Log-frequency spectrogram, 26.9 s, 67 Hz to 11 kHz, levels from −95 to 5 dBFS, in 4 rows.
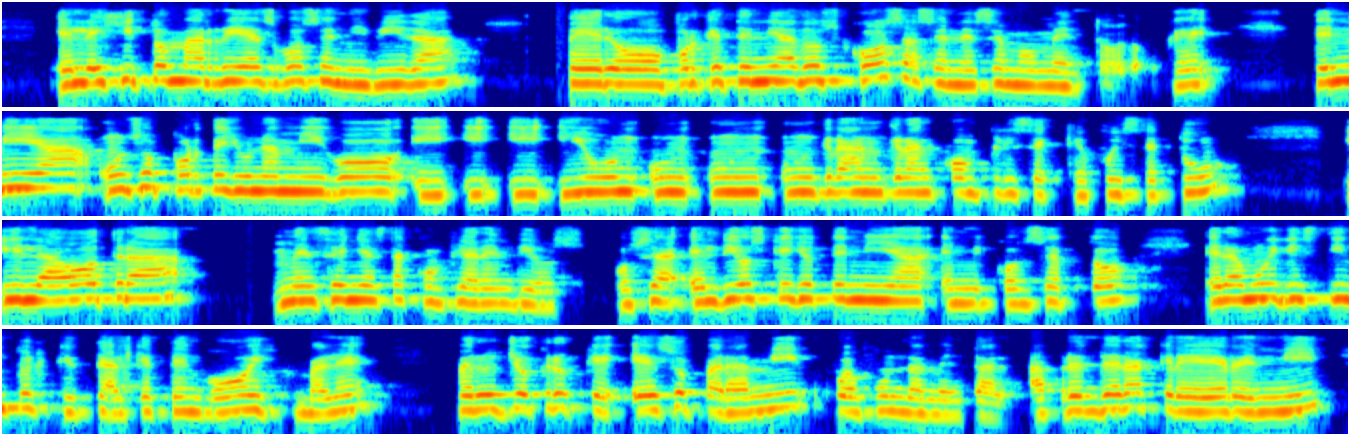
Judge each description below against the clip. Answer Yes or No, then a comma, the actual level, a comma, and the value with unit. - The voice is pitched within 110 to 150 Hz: No, high, 220 Hz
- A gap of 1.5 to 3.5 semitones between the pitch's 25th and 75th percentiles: Yes, narrow, 2.5 semitones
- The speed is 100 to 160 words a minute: No, average, 175 wpm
